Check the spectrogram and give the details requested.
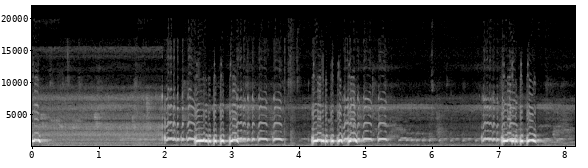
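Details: Local Indonesian zebra dove with a big, active voice, used as a lure to get other zebra doves singing; three cooing phrases of rapid stuttering low notes then a drawn-out tone, after an opening steady hum.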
